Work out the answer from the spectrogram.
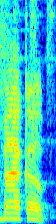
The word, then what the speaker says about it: backup: to point out that here the pronunciation and stress of this phrase is really important hey yes yes you have to say backup Backup backup yeah so both words words are stressed at about the same level hey mhm back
